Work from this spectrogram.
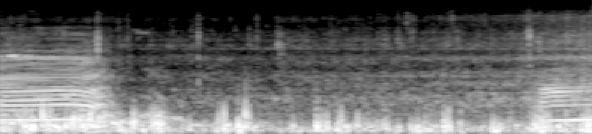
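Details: Dozens of tame cows walking along a quiet country road moo with long, low, droning calls over a steady clatter of hooves.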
